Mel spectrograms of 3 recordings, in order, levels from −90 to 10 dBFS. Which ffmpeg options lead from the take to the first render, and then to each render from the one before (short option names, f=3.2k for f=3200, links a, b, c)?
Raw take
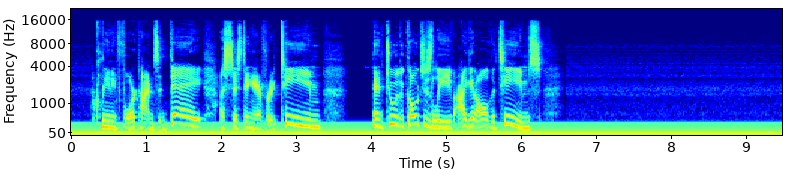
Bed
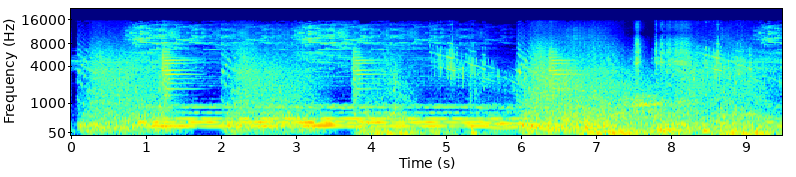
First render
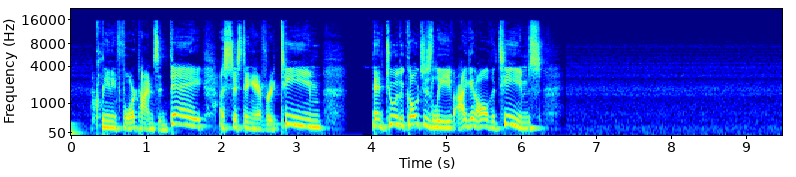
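-af "bandreject=f=50:t=h:w=6,bandreject=f=100:t=h:w=6,bandreject=f=150:t=h:w=6,bandreject=f=200:t=h:w=6,bandreject=f=250:t=h:w=6"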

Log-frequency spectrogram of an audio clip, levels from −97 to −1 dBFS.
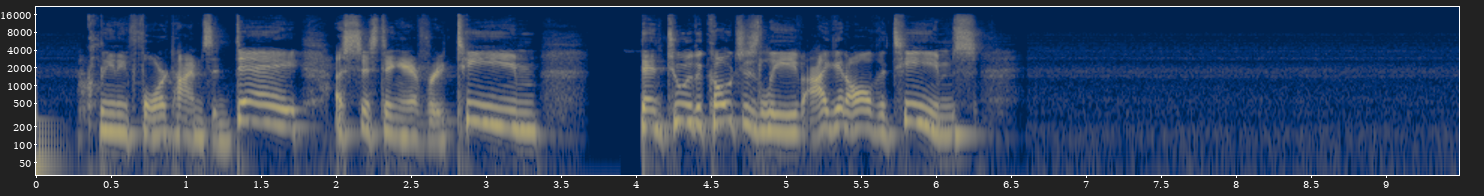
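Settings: -af "volume=-11.5dB"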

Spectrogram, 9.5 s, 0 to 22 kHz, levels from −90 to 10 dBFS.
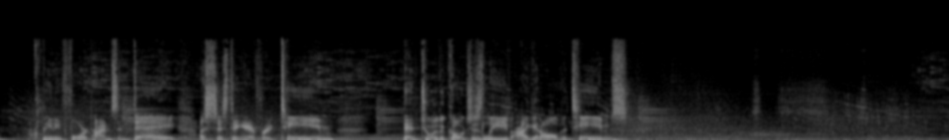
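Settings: -filter_complex "[1:a]volume=-32dB[a];[0:a][a]amix=inputs=2:normalize=0"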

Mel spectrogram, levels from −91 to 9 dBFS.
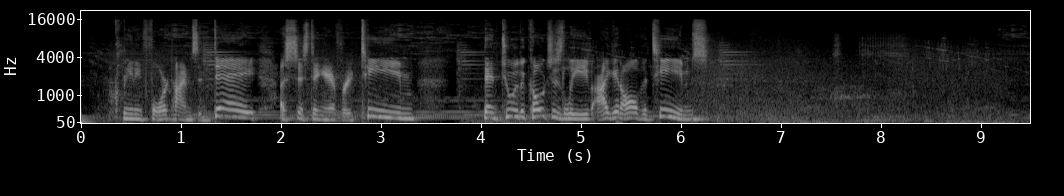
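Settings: -af anull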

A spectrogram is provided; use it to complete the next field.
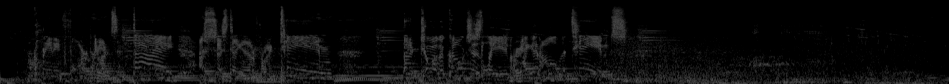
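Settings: -af "bandreject=f=123.4:t=h:w=4,bandreject=f=246.8:t=h:w=4,bandreject=f=370.2:t=h:w=4,bandreject=f=493.6:t=h:w=4,bandreject=f=617:t=h:w=4,bandreject=f=740.4:t=h:w=4,bandreject=f=863.8:t=h:w=4,bandreject=f=987.2:t=h:w=4,afftfilt=real='re*lt(hypot(re,im),0.0282)':imag='im*lt(hypot(re,im),0.0282)':win_size=1024:overlap=0.75"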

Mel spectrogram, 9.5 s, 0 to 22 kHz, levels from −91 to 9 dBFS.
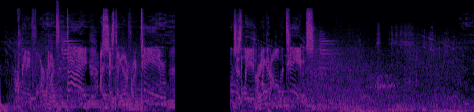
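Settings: -filter_complex "[0:a]asettb=1/sr,asplit=3[a][b][c];[a]atrim=end=0.654[d];[b]atrim=start=0.65:end=1.27,asetpts=PTS-STARTPTS,afade=t=in:d=0.004:c=qsin,afade=t=out:st=0.616:d=0.004:c=qsin,aeval=exprs='clip(val(0),-1,0.0075)':c=same[e];[c]atrim=start=1.266[f];[d][e]acrossfade=d=0.004:c1=hsin:c2=qsin[g];[g][f]acrossfade=d=0.004:c1=qsin:c2=hsin,asplit=3[h][i][j];[h]atrim=end=3.49,asetpts=PTS-STARTPTS,afade=t=out:st=3.486:d=0.004:c=hsin[k];[i]atrim=start=3.49:end=4.6,asetpts=PTS-STARTPTS,volume=0[l];[j]atrim=start=4.6,asetpts=PTS-STARTPTS,afade=t=in:d=0.004:c=hsin[m];[k][l][m]concat=n=3:v=0:a=1"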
